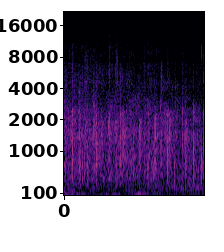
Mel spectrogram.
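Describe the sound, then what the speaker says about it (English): Audience clapping at a Bharatanatyam arangetram dance recital, a fairly faint, distant wash of many hands applauding steadily, with no talking. "A huge round of applause for this great artist."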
